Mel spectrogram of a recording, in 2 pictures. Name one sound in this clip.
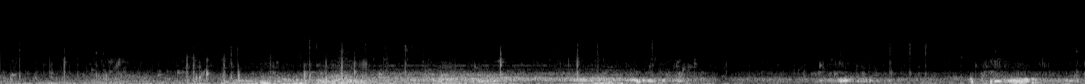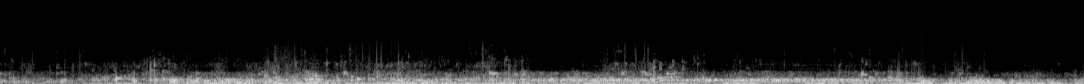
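Water swishes and bubbles in a muffled, underwater rumble.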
